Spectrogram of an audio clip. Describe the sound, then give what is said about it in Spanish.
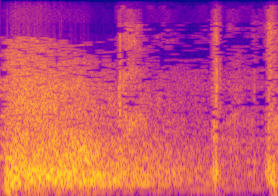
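A gunshot booms loudly and decays over about a second, followed by two shorter, sharp thumps. “Ahí vas a disparar. La cuenta de dos o tres, ¿eh? A la de tres, ¿eh? Una.”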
